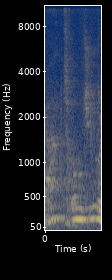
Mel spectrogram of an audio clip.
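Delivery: "told you" said syllable by syllable in imitation. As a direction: mimic dad hitting each syllable of "I told you". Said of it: "he's syllable spanked".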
